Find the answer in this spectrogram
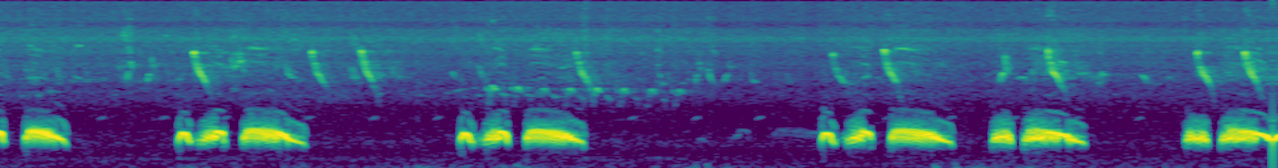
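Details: Spotted dove sound meant to attract wild birds: repeated phrases of a clipped opening coo followed by two fuller, slightly falling coos, returning every few seconds, while other small birds chirp faintly in the background.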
